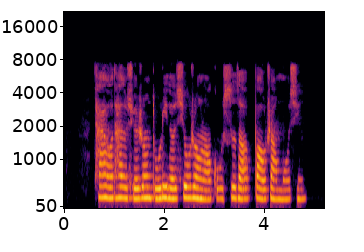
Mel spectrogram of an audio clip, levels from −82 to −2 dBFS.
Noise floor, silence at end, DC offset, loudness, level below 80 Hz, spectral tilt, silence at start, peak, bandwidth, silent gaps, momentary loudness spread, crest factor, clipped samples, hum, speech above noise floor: -63 dBFS; 0.4 s; under 0.1%; -17 LUFS; -58 dBFS; -5.5 dB/octave; 0.6 s; -2 dBFS; 7.8 kHz; none; 9 LU; 16 dB; under 0.1%; none; 47 dB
